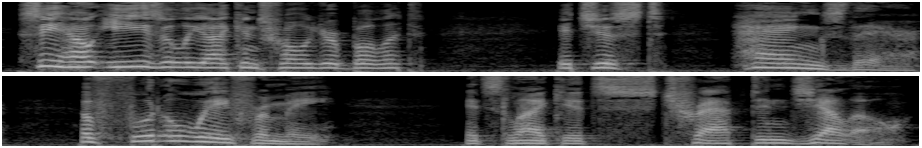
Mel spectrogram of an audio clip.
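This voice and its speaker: Theatrical, sharp-voiced witch villain, wildly swooping. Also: mid-range voice. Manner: theatrical, sinister, drawn-out taunting. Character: vengeful, arrogant male witch villain, menacing and taunting.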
